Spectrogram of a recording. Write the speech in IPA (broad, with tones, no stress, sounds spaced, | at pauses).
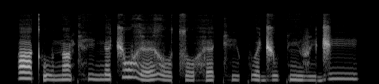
a˦ kʼ u˨ n ã˨ kʰ i˨ ŋ ɛ˨ t͡ʃ o˦ ɣ ɛ˨˦ ɣ o˨ t͡s o˨ h ɛ˨ kʰ i˨ kʷ ɛ˨ d͡ʒ u˨ k ĩ˨ v i˨ d͡ʒ iː˦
